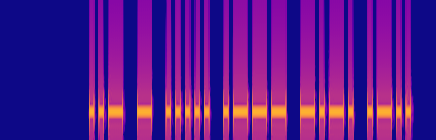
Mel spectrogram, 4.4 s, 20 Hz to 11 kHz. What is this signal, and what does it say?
Morse code, heard as a keyed tone, about 25 wpm, 700 Hz. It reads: UT5JCL
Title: DXCC-100 Call Signs - 6 Characters - Repeated 2x - 25wpm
